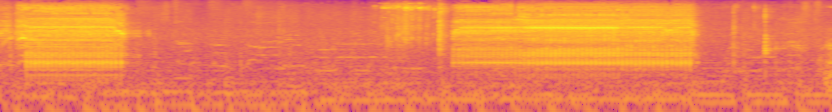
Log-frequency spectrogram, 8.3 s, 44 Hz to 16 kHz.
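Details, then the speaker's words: Canon Sure Shot A1 film camera, where water may have got in past a lifted battery cell: a thin high whir in two bursts with no film-advance clunk. The motor runs but film doesn't advance; owner unsure whether it's the battery or a damaged motor. "don't know if that's just the battery running through or the motor's going on it, but either way, I'm going to go change the battery, see if that solves the problem."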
